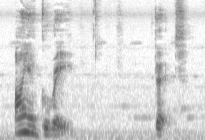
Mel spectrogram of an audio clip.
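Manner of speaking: secretive, hushed, conspiratorial half-whisper. Retelling how someone leaned in and secretly agreed with them, in a conspiratorial half-whisper. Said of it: "in a sort of almost conspiratorial whisper".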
